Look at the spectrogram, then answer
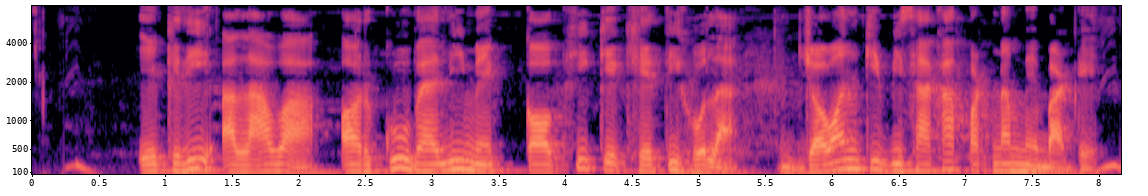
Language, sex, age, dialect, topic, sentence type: Bhojpuri, male, 18-24, Northern, agriculture, statement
